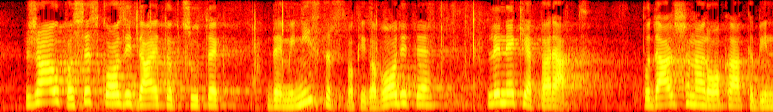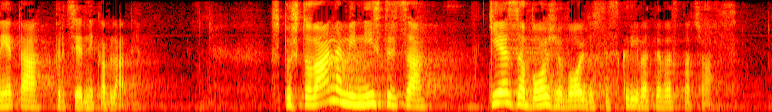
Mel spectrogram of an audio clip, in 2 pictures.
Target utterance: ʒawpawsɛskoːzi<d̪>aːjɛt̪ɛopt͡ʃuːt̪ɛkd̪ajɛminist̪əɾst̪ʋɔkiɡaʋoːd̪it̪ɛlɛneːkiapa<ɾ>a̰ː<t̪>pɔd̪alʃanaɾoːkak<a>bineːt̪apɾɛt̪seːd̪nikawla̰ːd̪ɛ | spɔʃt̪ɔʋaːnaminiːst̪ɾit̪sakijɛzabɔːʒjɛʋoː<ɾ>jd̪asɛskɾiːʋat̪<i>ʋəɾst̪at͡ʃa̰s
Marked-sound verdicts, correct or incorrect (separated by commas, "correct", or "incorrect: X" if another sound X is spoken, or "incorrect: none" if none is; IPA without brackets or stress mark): correct, correct, correct, correct, incorrect: l, incorrect: ɛ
